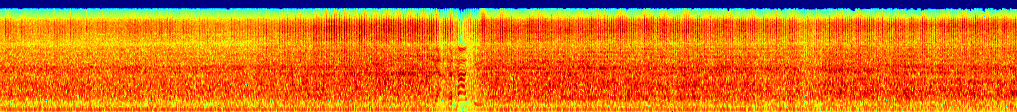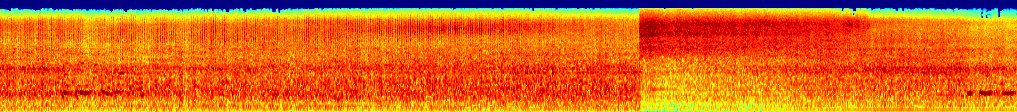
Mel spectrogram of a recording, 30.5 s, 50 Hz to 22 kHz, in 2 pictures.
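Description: D13E diesel locomotive's engine running with a steady low hum as it hauls its train past, the rumble and rattle of the passing coaches over it. There is a brief dip about seven seconds in, and the sound thins for a moment near the end.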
